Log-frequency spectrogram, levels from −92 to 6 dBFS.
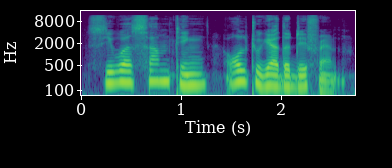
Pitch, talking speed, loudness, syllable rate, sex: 145 Hz, 110 wpm, -18 LUFS, 5.0 syllables/s, male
